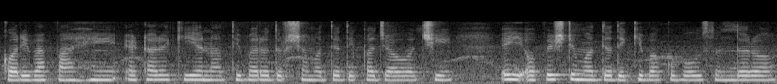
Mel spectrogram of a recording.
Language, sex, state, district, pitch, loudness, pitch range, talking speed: Odia, female, Odisha, Malkangiri, 205 Hz, -17 LUFS, 205-215 Hz, 130 wpm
